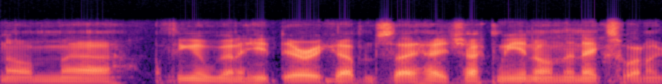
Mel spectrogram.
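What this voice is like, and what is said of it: Speaks with a regional accent. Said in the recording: “the phone hasn't really got the hang of my accent”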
